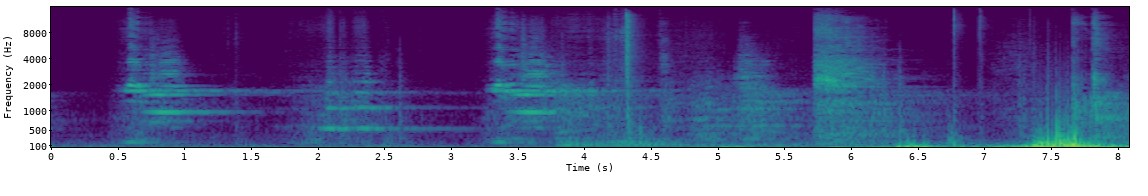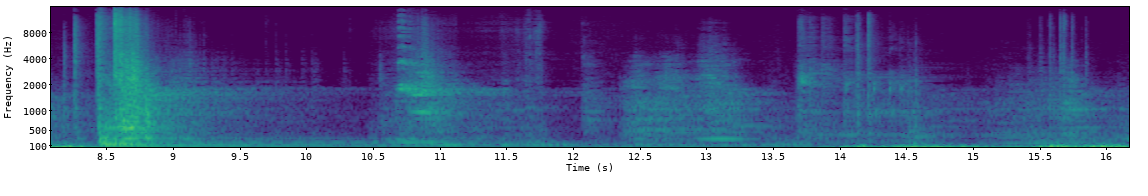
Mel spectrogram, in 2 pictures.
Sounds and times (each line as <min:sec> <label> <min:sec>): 0:00.5 Attic door creaking 0:16.1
